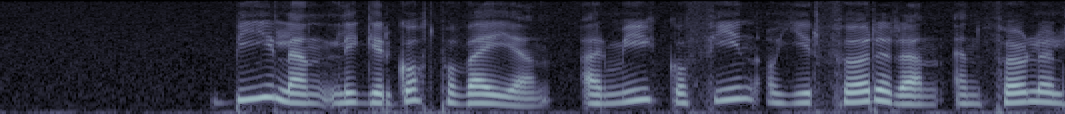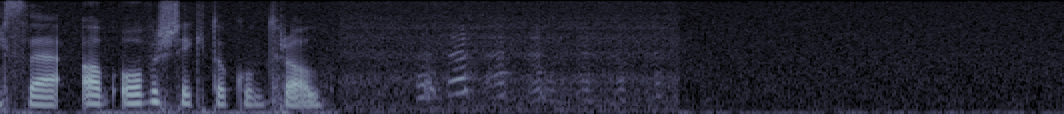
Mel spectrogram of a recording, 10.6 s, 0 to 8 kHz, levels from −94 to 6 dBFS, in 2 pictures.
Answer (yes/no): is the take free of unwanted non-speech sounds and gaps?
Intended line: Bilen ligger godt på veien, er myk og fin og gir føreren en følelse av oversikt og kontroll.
no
